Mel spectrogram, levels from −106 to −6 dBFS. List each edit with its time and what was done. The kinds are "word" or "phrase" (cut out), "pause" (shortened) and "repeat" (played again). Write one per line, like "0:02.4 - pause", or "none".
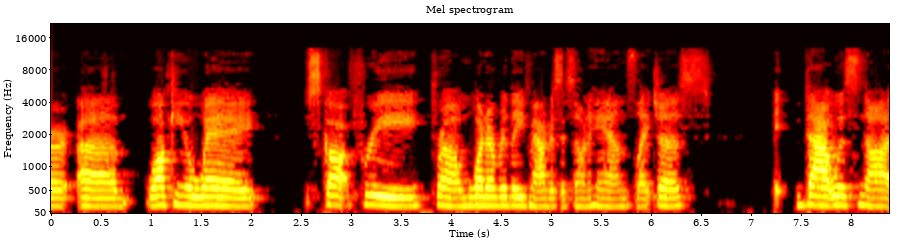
0:02.4 - word
0:03.8 - pause
0:04.8 - phrase
0:05.1 - word
0:06.0 - word
0:06.9 - pause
